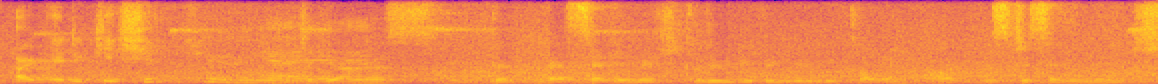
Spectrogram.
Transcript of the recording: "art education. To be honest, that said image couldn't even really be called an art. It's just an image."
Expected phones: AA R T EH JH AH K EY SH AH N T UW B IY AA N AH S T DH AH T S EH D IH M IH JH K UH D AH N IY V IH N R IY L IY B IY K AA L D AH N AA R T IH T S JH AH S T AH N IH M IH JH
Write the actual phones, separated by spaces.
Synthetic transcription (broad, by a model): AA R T EH JH AH K EY SH AH N T UW B IY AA N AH S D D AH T S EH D IH M IH JH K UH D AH IY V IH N W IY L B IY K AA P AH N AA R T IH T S JH AH S T AH N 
